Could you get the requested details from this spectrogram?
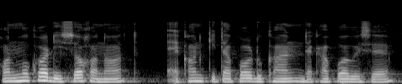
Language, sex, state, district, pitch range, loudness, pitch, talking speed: Assamese, male, Assam, Sonitpur, 130-145 Hz, -18 LUFS, 135 Hz, 105 wpm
